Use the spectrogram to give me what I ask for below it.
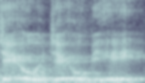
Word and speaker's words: jojoba: Obviously spelled J-O-J-O-B-A, but it's pronounced jojoba.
